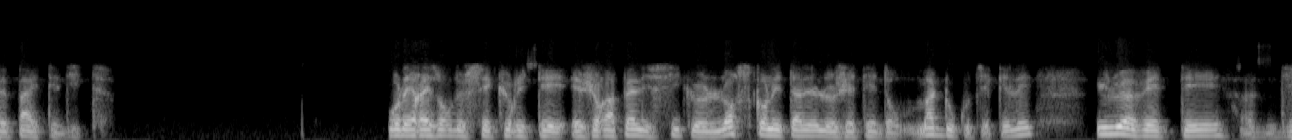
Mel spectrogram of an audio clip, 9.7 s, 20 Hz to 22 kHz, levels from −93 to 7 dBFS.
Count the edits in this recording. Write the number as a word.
zero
